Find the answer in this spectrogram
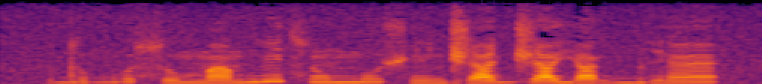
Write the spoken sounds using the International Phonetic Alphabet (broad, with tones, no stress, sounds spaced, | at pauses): d u˧ b u˧ s u˧ m ã˧ b ĩ˦ s ũ˧ m u˧ ʃ ĩ˨ d͡ʒ a˨˦ d͡ʒ a˦ j a˧ ɡ͡b i˧ ɾ ɛ̃˦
